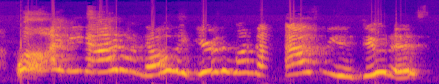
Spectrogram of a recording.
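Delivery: high, fast, flustered excuse; flustered protest. Retold or imitated. Caught out by God, high and flustered. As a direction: stammer a defensive reply. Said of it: "And I was like".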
